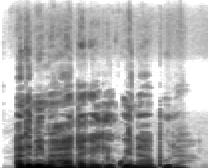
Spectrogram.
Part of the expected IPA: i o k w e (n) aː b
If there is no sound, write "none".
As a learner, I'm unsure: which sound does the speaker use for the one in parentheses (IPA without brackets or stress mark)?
n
